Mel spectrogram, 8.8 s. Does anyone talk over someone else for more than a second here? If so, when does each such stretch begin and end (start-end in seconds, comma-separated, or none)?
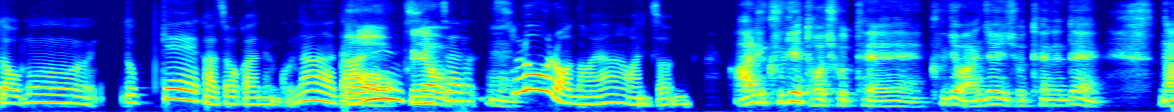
2.6-3.9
